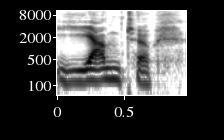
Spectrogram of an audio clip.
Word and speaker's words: Ianto: The I has a soft E sound, and all put together, it's close to sounding like Ianto.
